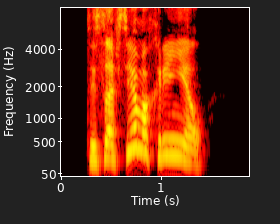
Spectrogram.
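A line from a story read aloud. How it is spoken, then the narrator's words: Sudden roar. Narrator (Russian): мгновенно взревел Агулов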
